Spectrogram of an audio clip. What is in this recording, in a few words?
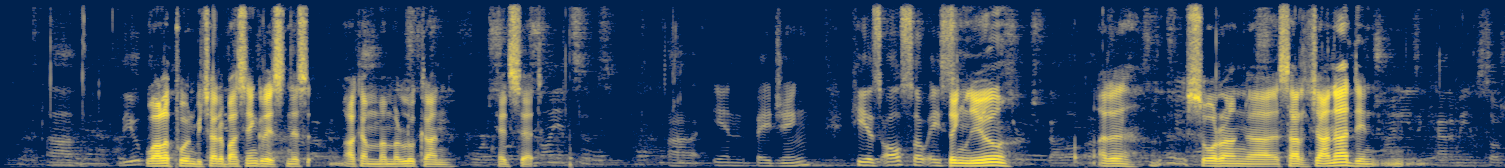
Indonesian; iclrs symposium 2009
